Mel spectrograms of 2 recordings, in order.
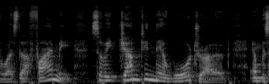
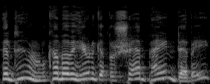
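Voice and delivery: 1920s party-goer voice, higher and louder; 9 semitones higher, 5 dB louder than usual. Joking about how the voice sounds: nineteen twenties swinger voice. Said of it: "It's kind of a bit nineteen twenties swinger".

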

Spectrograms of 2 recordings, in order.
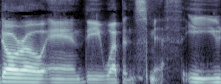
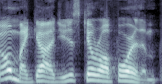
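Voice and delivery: mock panicked, freaked-out voice, higher pitch; 4 semitones higher, 4 dB louder than usual. Retelling a game character's reaction when confronted: imitating someone freaking out. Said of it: "he was, like, freaking out".

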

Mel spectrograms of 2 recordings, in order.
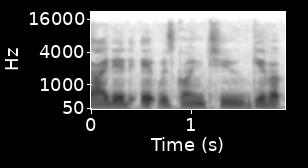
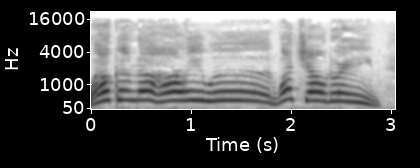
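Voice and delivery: slow, very high, drawn-out yell. Quoting a homeless man from an often-quoted movie, imitating a homeless man yelling. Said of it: "he's yelling out".

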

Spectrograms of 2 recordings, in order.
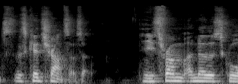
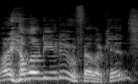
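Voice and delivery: corny, square put-on voice, pitched up; 9 semitones higher than usual.

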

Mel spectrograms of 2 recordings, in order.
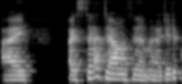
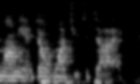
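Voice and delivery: mock child crying, quieter; 3 semitones lower, 6 dB quieter than usual. Retelling what her son said while holding his stuffy, imitating her son crying. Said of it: "he's crying and he says".

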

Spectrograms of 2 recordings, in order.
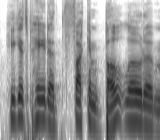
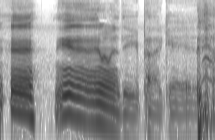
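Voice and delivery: slow, drawled, unbothered put-on celebrity voice; 5 dB quieter than usual. Doing an impression of Drew Carey turning down a podcast: Drew Carey impression. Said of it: "do Drew Carey".

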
